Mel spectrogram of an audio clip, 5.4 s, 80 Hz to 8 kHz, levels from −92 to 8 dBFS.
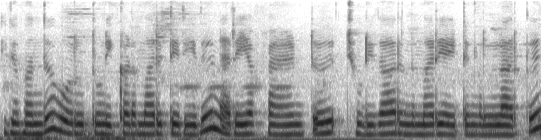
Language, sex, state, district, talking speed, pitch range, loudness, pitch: Tamil, female, Tamil Nadu, Namakkal, 155 wpm, 200-220 Hz, -12 LUFS, 210 Hz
